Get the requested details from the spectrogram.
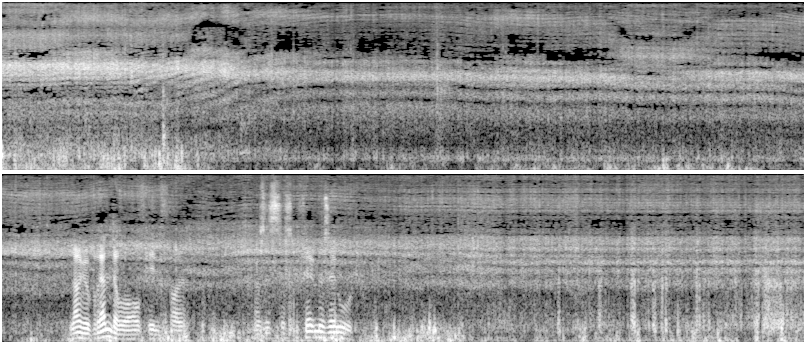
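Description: A road flare hisses and sputters steadily as it burns.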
